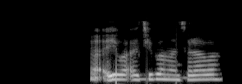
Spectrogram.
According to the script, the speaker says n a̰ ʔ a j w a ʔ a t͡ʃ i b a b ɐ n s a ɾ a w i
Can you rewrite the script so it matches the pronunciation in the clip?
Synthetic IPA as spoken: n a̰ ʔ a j w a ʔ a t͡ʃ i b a m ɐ n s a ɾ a w a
